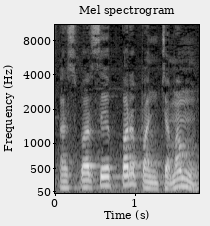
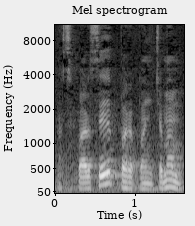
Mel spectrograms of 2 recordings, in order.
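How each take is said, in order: First: Slow, measured chant of the sutra; स्पर्शे पर पंचमम recited slowly, word by word; slow sutra recitation. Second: Said in the usual way. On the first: Shown as a demonstration. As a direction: spell the rule out slowly for the class. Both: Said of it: "अगला सूत्र है".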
